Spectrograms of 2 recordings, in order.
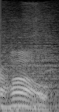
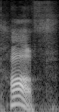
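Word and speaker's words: Hough: Is it Huff or Ho? I don't know. From Huff. Huff, maybe, I don't know. From Glee, but anyway, the so GH is pronounced Huff. so it's Huff, Julianne Wait, Huff.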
